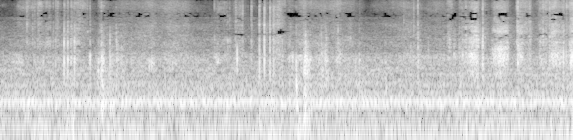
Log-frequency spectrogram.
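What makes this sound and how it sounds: Fingertips flip through the paper pages of a small book held partly lifted off a table. Soft rustles and quick papery flicks come one after another over a steady low hum.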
